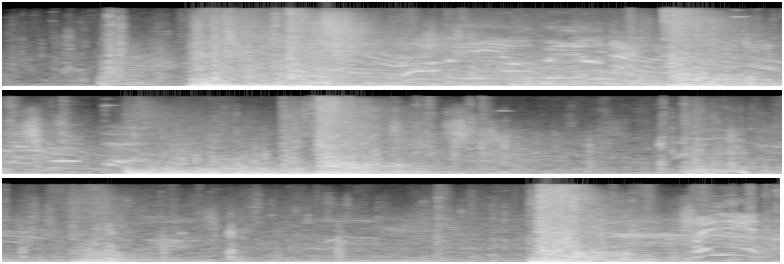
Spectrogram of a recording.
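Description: A rifle fires loudly several times, with sharp echoing shots.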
